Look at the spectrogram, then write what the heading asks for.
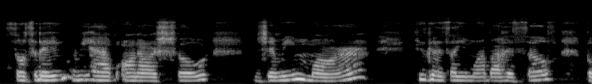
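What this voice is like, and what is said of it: Slightly raspy voice. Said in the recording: “my voice is still not back to where it needs to be, so sorry for the little raspiness.”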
